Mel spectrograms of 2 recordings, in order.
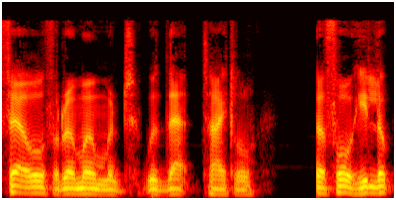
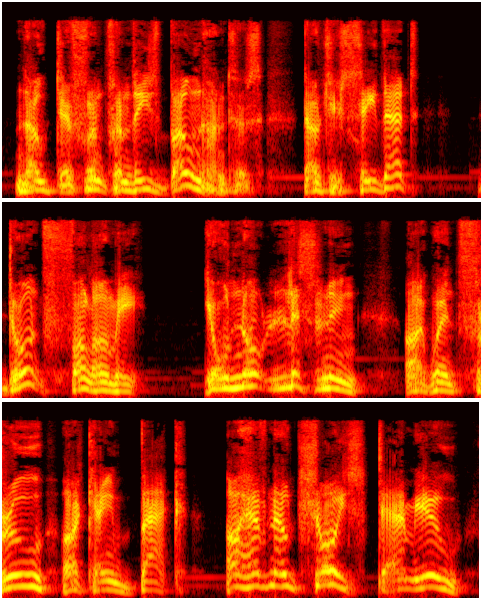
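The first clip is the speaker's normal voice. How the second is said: much higher, heated pleading; desperate angry outburst; 10 semitones higher than usual. Acted. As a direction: argue desperately, building to a curse. Quarrel peaks, tears in eyes.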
